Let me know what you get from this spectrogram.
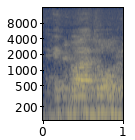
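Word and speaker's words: Ecuador: 에콰돌이라고 읽으시면 안 돼요. 에돌르. 에과돌.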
